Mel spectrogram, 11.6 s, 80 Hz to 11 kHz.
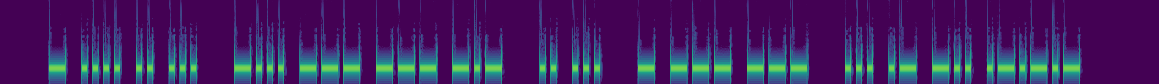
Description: Morse code, heard as a keyed tone, about 22 wpm, 700 Hz. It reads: THIS BOOK IS TOO SAD.
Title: Additional Easy Phrases 22wpm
